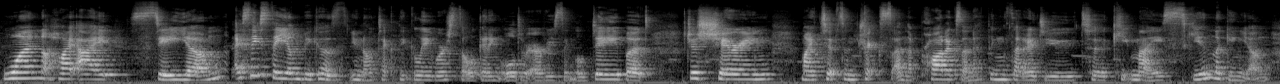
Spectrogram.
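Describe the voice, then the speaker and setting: A woman's voice: mid-range voice, moderate pace, sharp tone, reverberant, low-quality recording. A woman in her thirties from Northern Ireland with a Northern Irish accent, chatting candidly to camera as a beauty vlogger, joking and tripping over words. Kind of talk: casual chat to camera.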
